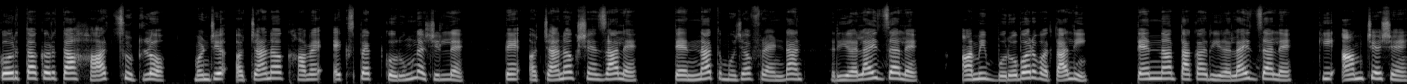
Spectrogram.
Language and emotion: Goan Konkani, neutral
